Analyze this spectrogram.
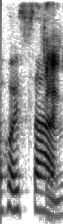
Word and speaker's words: Hoisan: we have uh huissan i believe i've got the pronunciation right have i very close yeah hoisan i put a little of an accent on the last syllable but yes so nice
